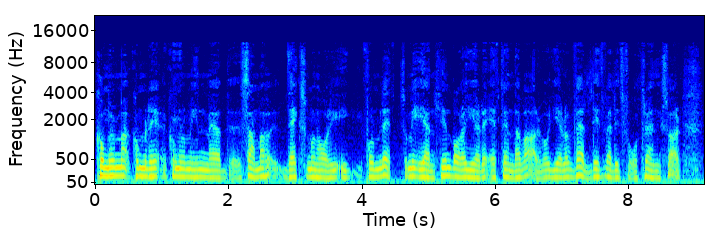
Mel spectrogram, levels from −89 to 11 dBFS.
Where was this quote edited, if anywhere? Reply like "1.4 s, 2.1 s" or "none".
4.5 s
